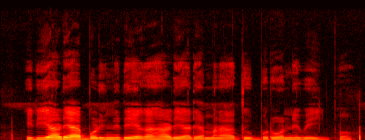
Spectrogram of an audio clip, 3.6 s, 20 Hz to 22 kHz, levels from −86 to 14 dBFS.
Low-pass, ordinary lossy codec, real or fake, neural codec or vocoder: none; none; real; none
